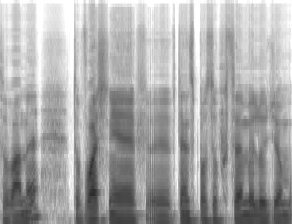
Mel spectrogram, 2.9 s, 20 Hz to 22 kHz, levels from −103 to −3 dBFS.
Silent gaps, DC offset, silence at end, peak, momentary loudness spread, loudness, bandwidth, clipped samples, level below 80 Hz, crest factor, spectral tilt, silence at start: none; under 0.1%; 0 s; -8 dBFS; 8 LU; -29 LUFS; 19.5 kHz; under 0.1%; -66 dBFS; 22 dB; -6.5 dB/octave; 0 s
